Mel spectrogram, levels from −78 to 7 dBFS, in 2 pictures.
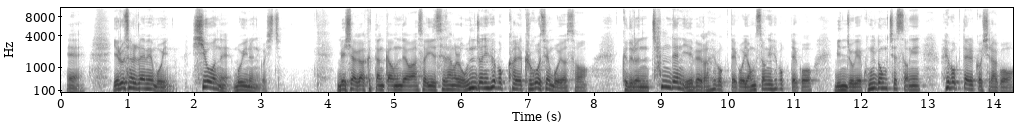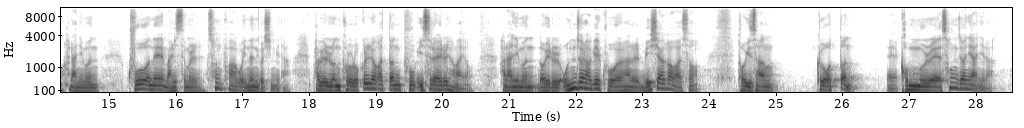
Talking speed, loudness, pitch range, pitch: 320 characters per minute, -20 LUFS, 100-140 Hz, 115 Hz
